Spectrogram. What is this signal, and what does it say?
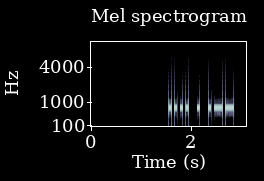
Morse code, heard as a keyed tone, about 21 wpm, 800 Hz. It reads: HEW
